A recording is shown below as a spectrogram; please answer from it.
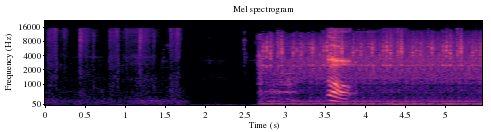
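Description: A bus engine starts up in The Long Drive video game, a sudden loud mechanical roar that settles into a steady low idle after a quiet stretch, with a short creaky rising whine and a brief spoken exclamation over it.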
